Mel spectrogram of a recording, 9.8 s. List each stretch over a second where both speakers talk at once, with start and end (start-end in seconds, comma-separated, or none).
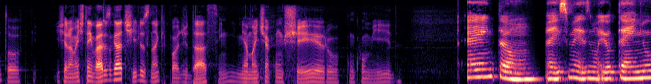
none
